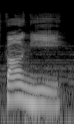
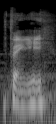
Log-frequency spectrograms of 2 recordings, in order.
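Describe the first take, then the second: First: The first syllable sounds like 'fong'. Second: The first syllable sounds like 'fang'. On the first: The speaker calls it right. "Fong Yi is the correct, correct pronunciation" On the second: The speaker calls it wrong. "your pronunciation on Fangy is funny"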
